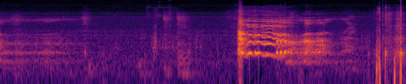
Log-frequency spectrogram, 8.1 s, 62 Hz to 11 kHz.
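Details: Taz, a Husky watching Paranormal Activity 2, breaks a quiet stretch with a sustained, loud, wavering bark-howl lasting over a second, followed by a few sharp knocks and clicks.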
